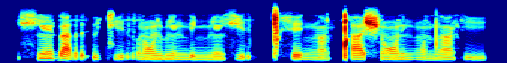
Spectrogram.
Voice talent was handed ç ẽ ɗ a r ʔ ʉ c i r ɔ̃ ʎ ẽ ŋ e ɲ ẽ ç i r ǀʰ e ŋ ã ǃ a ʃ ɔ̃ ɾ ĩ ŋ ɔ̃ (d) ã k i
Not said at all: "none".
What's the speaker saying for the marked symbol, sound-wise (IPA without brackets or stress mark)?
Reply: d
